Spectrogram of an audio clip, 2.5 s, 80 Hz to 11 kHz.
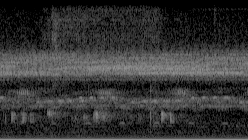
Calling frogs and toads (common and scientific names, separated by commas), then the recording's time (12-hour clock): Pithecopus azureus
11:30pm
